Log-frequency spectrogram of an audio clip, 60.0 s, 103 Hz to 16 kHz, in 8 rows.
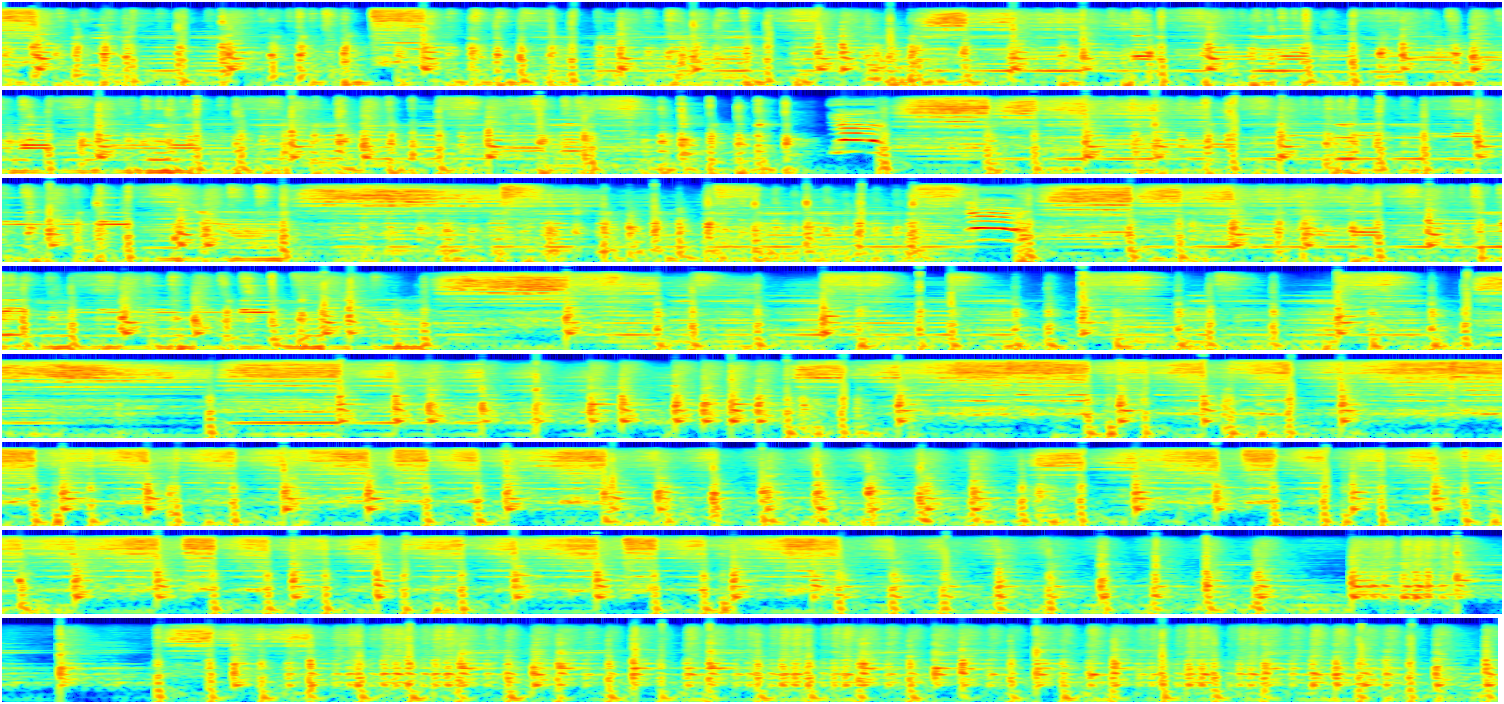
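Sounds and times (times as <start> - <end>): drum kit: 0.0 - 59.9
held keyboard notes: 0.0 - 59.9
tap dancing: 10.8 - 11.6.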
